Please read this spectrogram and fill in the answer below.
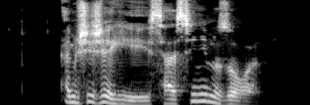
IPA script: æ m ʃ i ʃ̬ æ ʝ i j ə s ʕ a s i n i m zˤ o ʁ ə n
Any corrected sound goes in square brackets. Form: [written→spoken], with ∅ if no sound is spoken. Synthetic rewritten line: æ m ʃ i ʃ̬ æ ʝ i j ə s ʕ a s i n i m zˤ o ʁ ə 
